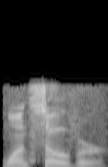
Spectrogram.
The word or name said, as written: once-over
